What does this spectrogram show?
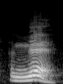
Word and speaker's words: ङ: अड़े नहीं बोलते, इसको अड़े न बोलकर इसको बोलते हैं हम ङ। तो इसका सही उच्चारण होता है दोस्तों ङ।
